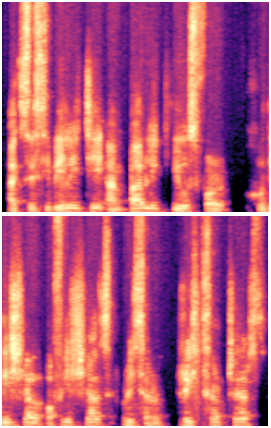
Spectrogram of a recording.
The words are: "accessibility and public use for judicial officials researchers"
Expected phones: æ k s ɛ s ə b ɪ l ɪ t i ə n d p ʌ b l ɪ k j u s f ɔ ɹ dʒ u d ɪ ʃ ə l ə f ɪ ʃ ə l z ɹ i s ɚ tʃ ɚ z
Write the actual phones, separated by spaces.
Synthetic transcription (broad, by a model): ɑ k s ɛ s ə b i l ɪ t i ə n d p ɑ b l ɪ k j u s f ɔ ɹ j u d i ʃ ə l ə f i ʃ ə l s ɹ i s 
